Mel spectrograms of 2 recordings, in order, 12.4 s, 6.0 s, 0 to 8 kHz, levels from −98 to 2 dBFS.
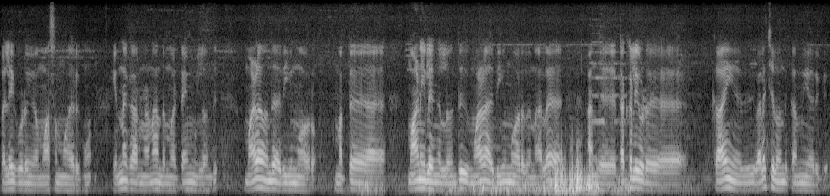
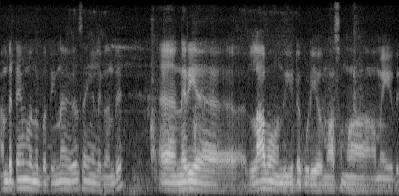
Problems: none marked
